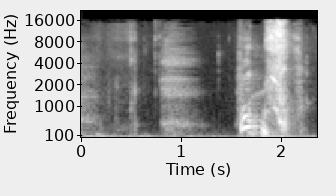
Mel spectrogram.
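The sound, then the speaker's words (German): A single sneeze: a breathy intake, then a sharp, loud, hissing burst. It sounds partly stifled, with no talking around it. “Sorry, ich habe mir niesen und ja, ich behalte es weil wenn ich laut nies, ah, wenn ich laut nies, oh mein Gott, es kommt glaube ich nochmal.”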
